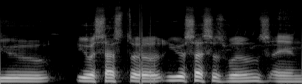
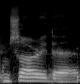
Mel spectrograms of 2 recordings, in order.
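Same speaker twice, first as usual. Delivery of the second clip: mumbling, muttering. Voicing a barely conscious, stabilized character: mumbling. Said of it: "He's mumbling".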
